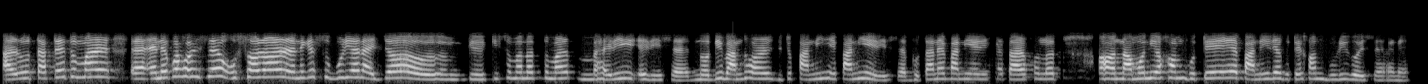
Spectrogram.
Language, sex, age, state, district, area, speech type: Assamese, female, 60+, Assam, Nagaon, rural, conversation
